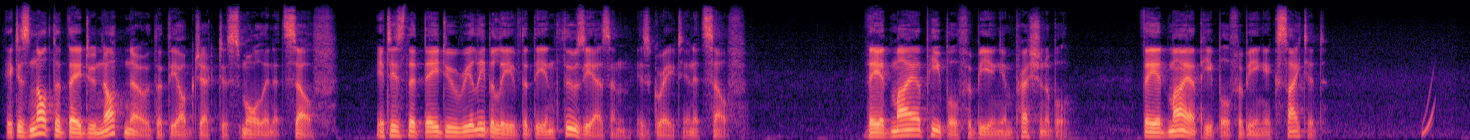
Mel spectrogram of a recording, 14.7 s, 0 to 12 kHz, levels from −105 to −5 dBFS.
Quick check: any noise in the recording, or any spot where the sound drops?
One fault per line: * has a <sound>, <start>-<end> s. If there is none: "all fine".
* has a chirp, 14.2-14.4 s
